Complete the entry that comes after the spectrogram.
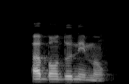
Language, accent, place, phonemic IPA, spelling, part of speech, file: French, France, Lyon, /a.bɑ̃.dɔ.ne.mɑ̃/, abandonnément, adverb, LL-Q150 (fra)-abandonnément.wav
- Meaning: with abandon, without any reserve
